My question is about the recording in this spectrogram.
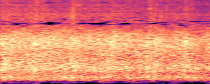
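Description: Audience applauding steadily, easing off slightly near the end.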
